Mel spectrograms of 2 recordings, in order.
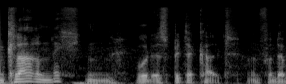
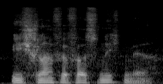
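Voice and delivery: ordinary delivery

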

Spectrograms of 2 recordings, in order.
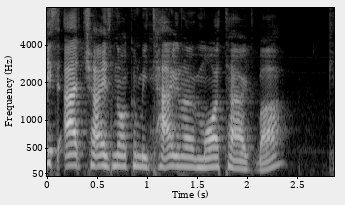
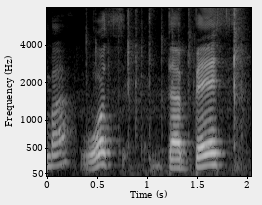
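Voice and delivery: ordinary talk

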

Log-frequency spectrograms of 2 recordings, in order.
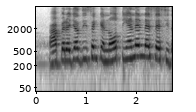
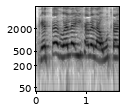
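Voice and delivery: laughing read; 6 semitones higher, 5 dB louder than usual. Real, not acted.

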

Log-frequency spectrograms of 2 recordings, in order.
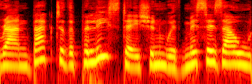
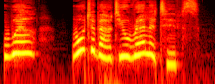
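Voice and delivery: Aouda reassuring Fogg; tender young woman; 2 semitones higher than usual. A narrator's reading.

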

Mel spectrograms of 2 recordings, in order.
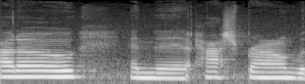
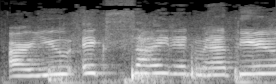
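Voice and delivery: excited; 9 semitones higher, 7 dB louder, slower than usual. Real, not acted. Asks child before concert.

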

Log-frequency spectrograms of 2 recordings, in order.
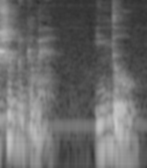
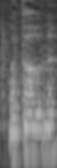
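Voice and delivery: normal talking voice

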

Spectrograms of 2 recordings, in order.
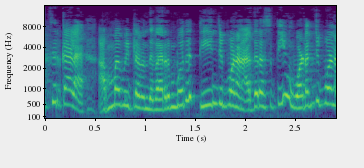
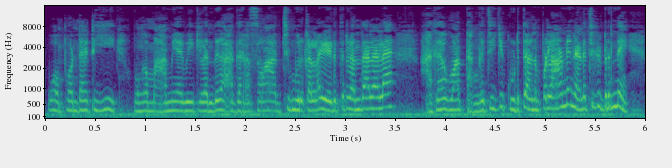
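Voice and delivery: ordinary talk

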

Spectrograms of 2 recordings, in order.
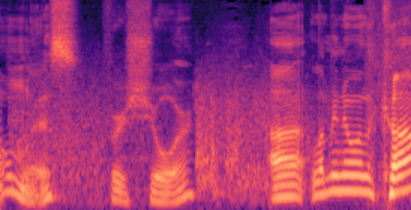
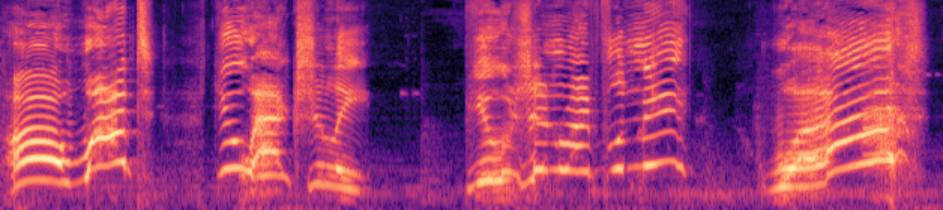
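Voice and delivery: high, slow outraged disbelief; shocked shout; 5 dB louder, much slower than usual. Real, not acted. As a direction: yell it in stunned outrage. Outraged shock at being killed.

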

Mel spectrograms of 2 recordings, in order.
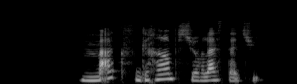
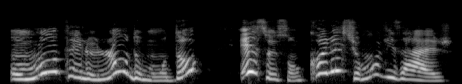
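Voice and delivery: louder, fussy complaining policeman; policeman's voice; 6 semitones higher, 8 dB louder than usual. Acted. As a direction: gripe about the hair on his face.

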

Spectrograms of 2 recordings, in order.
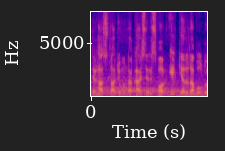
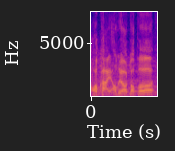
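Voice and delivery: ordinary delivery

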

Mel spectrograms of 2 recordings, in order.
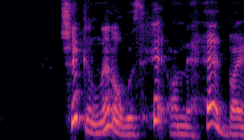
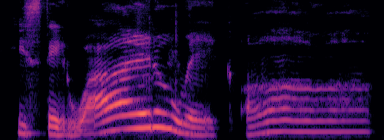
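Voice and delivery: slowing down sleepily; much slower than usual. Acted. Papa falls asleep.

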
